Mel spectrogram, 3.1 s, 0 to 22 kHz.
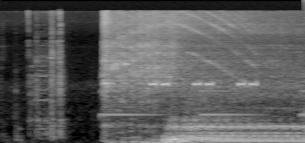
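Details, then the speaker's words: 2009 Hyundai Genesis sedan, 4.6 V8, after replacing the faulty starter: quick clean crank catching at once into a firm, steady idle; normal starter crank and start. "And there we go. Gotta love the sound of that exhaust."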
